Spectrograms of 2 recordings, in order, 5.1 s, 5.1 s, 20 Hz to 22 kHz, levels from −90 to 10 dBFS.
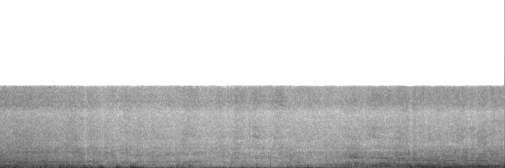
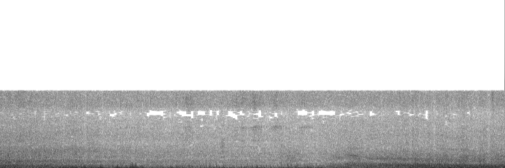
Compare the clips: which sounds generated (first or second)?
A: first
